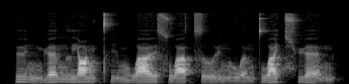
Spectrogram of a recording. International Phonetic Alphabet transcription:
y˥˩ n m ɥ ɛ˥ n l j ɑ˥˩ ŋ t̪ʰ i˧˥ m w a˥ ɪ̯ s w ä˥ t͡s ɹ̩˧˥ y˥˩ n l w ə˧˥ n t̪ w ä˥ t͡ɕʰ ɥ ɛ˥˩ n

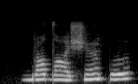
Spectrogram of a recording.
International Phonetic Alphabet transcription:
b ʊ dˤ æ ʃ ə̃ p ʊ

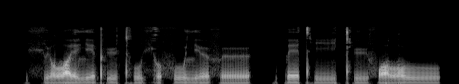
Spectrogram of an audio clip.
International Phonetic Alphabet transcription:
ç y˩˧ lˠ e˧ lʲ e˥˧ pʼ y˥ tʰ u˧˩ ç ʊ˧ f u˥˧ lʲ ø˧ f øː˩˧ | p e˥ tʰ iː˧ cʰ y˧˩ f ɔ˧ lˠ uː˥˧

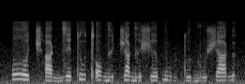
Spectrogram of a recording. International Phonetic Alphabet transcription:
ʁʷ ɨ˦˨ t͡ʃʰ a˨˩ ɡ d͡z e˦˥ t u˦˨ tʼ ɔ˦˨ ɡ ɘ˨˩ t͡ʃ a˦˨ ɡ ɘ˨˩ ʃ ɘ˦˥ ɓ u˨˩ ɡ tʷ e˨˩ ɡ u˦˨ ʃ a˦˥ ɡ

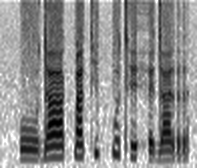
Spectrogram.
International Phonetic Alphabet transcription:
oː˨ d aː˦ k͡p a˦ tʰ i˦ k͡p ʊ˦ tʰ e˦ h ɛ˨ d a˦ r

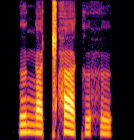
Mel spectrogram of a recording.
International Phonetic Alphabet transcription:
ə ŋ a ǁʰ a k ɵ h ɵ

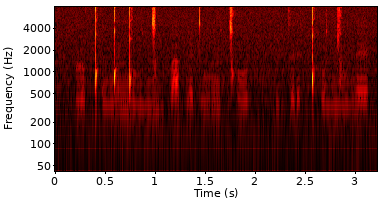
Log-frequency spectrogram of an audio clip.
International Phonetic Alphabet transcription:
ɭ o˧ ǃʰ ə˨ ŋ͡ǃ ə˦ ŋ͡ǃ uː˨ ŋ͡ǀ i˦˨ b a˦ b ɛ˧ t uː˦ ŋʷ ə˦ ǀʰ o˨˦ | ɾ i˧ k ɘ˦ ɾ ɘ˦ ǃʰ o˨ ŋ͡ǀ u˨˦ n ɛ˦

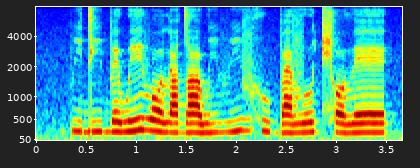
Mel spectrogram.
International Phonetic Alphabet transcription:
p i d i b ɛ w e β ɔ l ɨ dˤ a w i β i v x u b a v o t͡ɕʰ ɔ ð ɛ

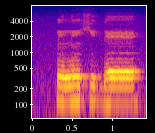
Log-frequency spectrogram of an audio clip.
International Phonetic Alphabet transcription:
k͡p ĩ n ĩ ç i ɡ͡b eː

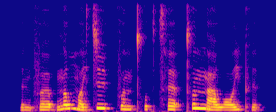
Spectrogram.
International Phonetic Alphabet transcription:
ɪ˨˩ ŋ f œː˨ p̚ ŋ ɐ˥ w m ɐ˨˥ j t͡s yː˥ k̚ f ɵ˧ n t̪ʰ ʊ˧ k̚ t͡sʰ ɛː˧ p̚ t̪ʰ ɵ˥ n n̪ aː˨ w ɔː˨˥ j pʰ ɪ˨˥ k̚

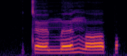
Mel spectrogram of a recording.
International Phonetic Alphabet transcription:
t œ m ə ŋ ɔ p

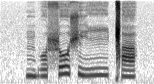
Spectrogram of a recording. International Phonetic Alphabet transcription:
m b o ɬ o ʃ j iː ǁ a

